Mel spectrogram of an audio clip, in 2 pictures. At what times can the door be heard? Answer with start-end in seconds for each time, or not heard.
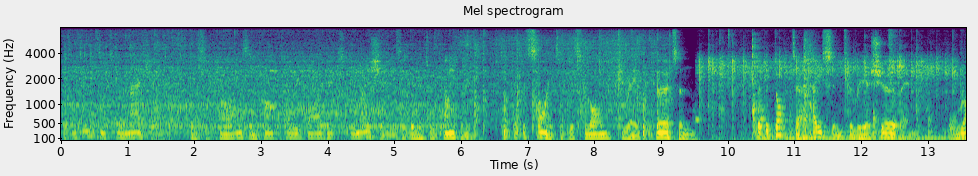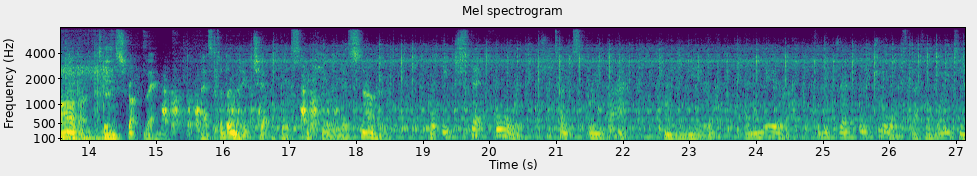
10.2-11.4, 13.6-16.0.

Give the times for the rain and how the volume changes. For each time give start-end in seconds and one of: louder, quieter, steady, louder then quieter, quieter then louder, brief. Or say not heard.
0.0-14.2 steady.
